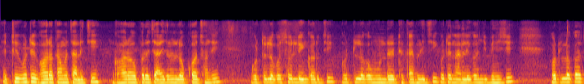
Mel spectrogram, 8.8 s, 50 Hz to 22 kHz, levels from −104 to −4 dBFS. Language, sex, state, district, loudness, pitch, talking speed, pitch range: Odia, male, Odisha, Nuapada, -14 LUFS, 155 Hz, 180 wpm, 150-170 Hz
